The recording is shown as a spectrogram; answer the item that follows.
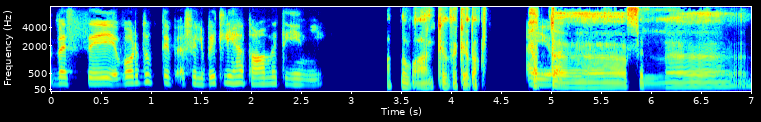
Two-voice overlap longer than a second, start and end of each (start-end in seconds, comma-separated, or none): none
